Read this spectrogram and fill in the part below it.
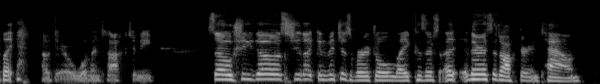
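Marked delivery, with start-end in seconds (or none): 0.0-1.6 mock super-annoyed voice, much quieter. Retelling a story, voicing a man annoyed that a woman talks to him, mock super-annoyed. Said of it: "he's just like super annoyed".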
